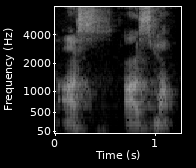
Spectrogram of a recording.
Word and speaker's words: asthma: For example, when we are talking asthma, some people are asthma, in that t h is silent, but some people are pronouncing asthma.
